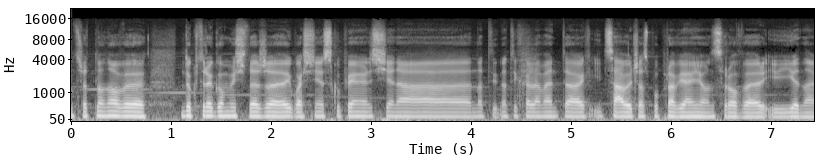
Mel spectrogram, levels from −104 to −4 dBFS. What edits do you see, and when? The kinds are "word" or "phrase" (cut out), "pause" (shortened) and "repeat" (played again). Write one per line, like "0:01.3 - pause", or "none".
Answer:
none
